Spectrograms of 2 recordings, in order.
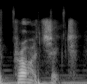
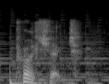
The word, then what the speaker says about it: project: Pampa Sanidhanam Roadway project, PROJACT. This is a very important word in terms of its lexical feature. If it is a noun, the accent for the first syllable. Project. Project.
